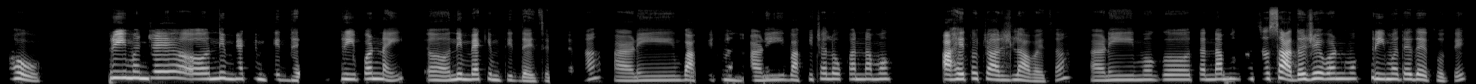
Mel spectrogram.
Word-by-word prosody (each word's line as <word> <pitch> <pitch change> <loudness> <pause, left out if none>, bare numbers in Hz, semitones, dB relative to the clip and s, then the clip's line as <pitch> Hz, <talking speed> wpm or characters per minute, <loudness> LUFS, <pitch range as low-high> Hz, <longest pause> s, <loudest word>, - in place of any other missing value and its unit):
हो. 220 -11 +3 0.7
फ्री 305 +1 +9
म्हणजे 300 0 +5
अ, 255 -3 +2
निम्म्या 255 -1 +2
किंमतीत 230 -5 -5
द्यायचे 185 +2 -8
फ्री 245 -1 +3
पण 260 0 +2
नाही 215 +1 -3 0.2
अ, 200 -2 -1
निम्म्या 235 0 +3
किंमतीत 205 -4 -5
द्यायचे 160 -1 -4
त्यांना 205 - -12 0.3
आणि 190 +3 -4
बाकीच्या 205 +1 -3 0.3
आणि 205 +3 -3
बाकीच्या 225 +5 -4
लोकांना 245 -1 -2
मग 250 +1 -2 0.6
आहे 245 +2 +5
तो 270 - 0
चार्ज 215 -4 +1
लावायचा 175 - -3 0.4
आणि 205 +2 -2
मग 215 0 -5
अ, 225 0 -1
त्यांना 230 +1 -1
मग 255 0 -8
असं 255 +1 -6
साधं 245 -4 +6
जेवण 260 0 +3
मग 265 0 -2
फ्रीमध्ये 250 -2 +1
देत 230 -4 +1
होते. 170 +5 -8
230 Hz, 150 wpm, -23 LUFS, 200-255 Hz, 0.7 s, फ्री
